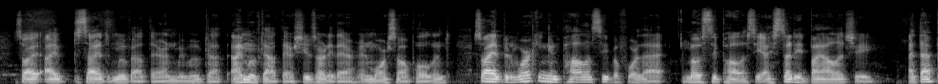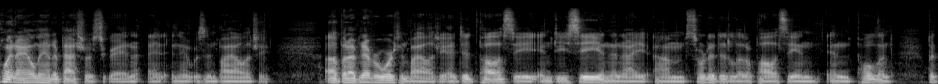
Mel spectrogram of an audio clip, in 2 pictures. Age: 30-49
